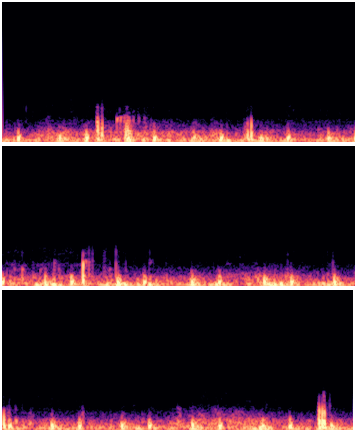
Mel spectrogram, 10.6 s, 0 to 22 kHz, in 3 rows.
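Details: 35-year-old male standing up, heartbeat recorded at the mitral (bicuspid) valve area: low, muffled normal heart sounds with a steady background rumble.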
